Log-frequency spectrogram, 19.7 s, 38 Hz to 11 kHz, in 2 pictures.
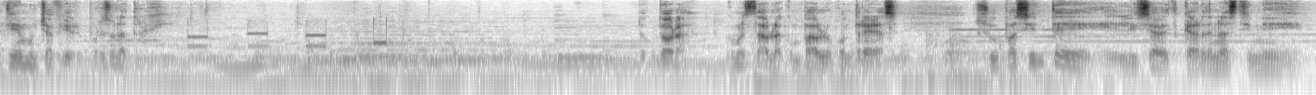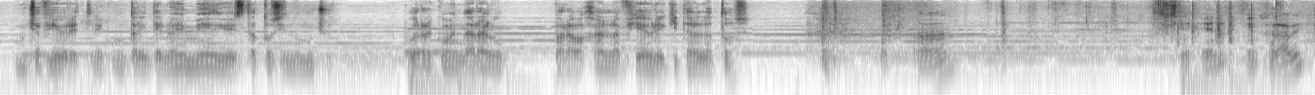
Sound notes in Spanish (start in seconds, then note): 2.2 Ruido al marcar por teléfono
